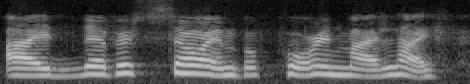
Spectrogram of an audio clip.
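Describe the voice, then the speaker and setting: A woman's voice: on the high side, moderate pace, close to an everyday voice. An actress playing an anxious, guarded married woman in a 1950s radio detective drama, speaking formally and dramatically. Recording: muffled old radio recording.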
